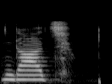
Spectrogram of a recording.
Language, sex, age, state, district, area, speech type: Maithili, female, 18-30, Bihar, Darbhanga, rural, read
